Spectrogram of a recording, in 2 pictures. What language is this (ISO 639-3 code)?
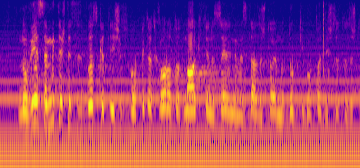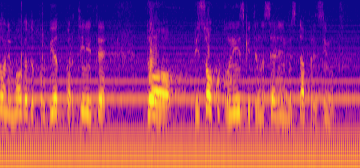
bul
